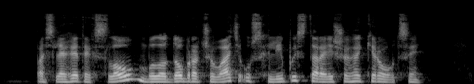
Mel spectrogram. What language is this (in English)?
Belarusian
